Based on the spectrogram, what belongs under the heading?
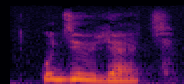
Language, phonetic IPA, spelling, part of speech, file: Russian, [ʊdʲɪˈvlʲætʲ], удивлять, verb, Ru-удивлять.ogg
- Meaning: to astonish, to surprise, to amaze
